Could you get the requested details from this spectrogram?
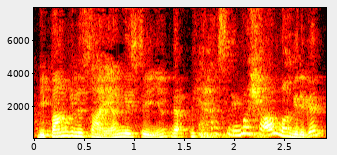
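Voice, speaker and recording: A man preaching a sermon, telling stories with animated, rising emphasis. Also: high voice, a little fast. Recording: echoey room.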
